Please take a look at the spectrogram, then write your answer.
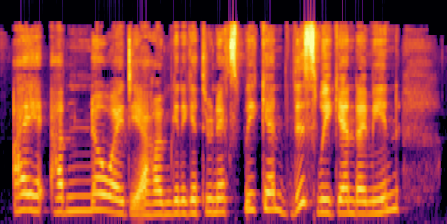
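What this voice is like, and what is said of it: Strained, failing voice. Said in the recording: “losing my voice. I've strained my voice.”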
